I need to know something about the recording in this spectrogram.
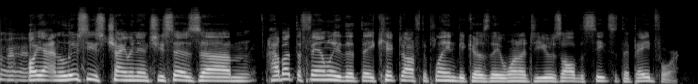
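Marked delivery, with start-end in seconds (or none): none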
